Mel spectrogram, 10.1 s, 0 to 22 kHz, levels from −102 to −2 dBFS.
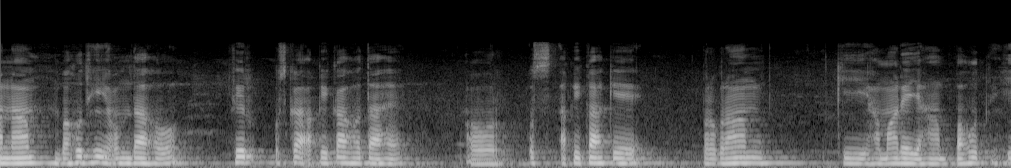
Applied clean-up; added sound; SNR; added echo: none; none; none; none.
